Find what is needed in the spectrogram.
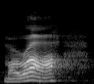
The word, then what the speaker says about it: Mara: Probably a different pronunciation because they tended to emphasize the second syllable, so it was probably Mara.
